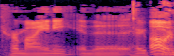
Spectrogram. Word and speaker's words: Hermione: Well, wasn't that the thing too with like Hermione in the Harry Potter? Oh, nobody books? knew how to pronounce I it. have in friends North who America. pronounce it Hermione.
